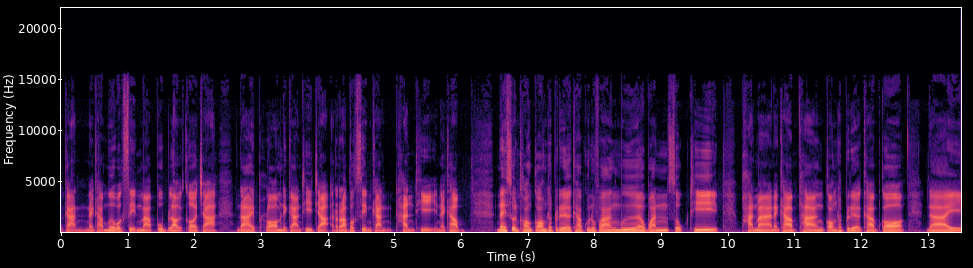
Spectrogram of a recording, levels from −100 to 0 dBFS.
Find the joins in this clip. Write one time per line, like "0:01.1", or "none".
none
